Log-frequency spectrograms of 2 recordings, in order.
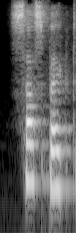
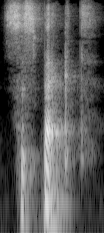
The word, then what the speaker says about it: suspect: suspect and suspect. By now you have probably noticed the safe generalization that if we are stressing the first syllable, then we have a noun form. And if we're stressing the second syllable, we usually have a verb.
